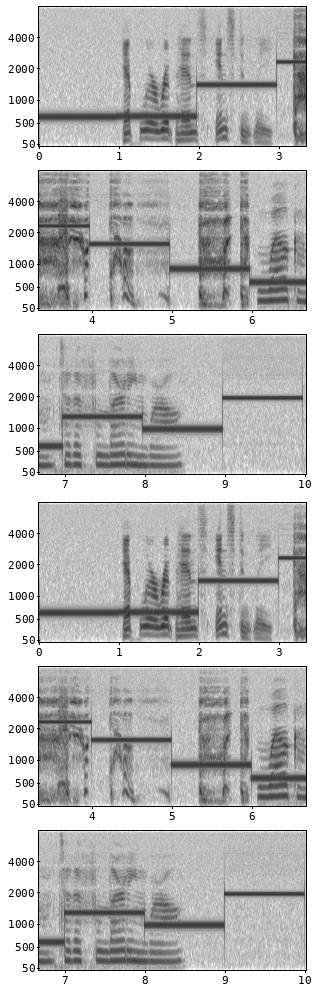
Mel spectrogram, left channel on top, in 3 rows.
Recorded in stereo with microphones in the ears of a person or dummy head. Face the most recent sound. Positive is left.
turn(degrees=-5)  # may be behind; listen again after turning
